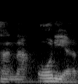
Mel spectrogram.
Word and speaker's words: zanahoria: So you might think that that sounds like a J, like a hole, but it's zanahoria because it's like mute. Is like a silent H.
